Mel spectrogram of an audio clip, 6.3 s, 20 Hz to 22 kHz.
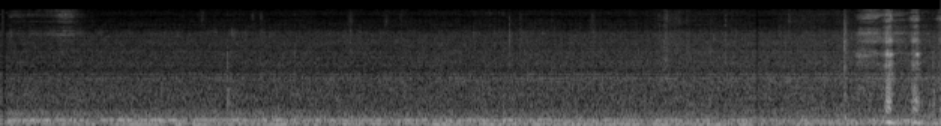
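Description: Steady low road and engine rumble inside the cabin of a moving Audi A3 at highway speed.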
